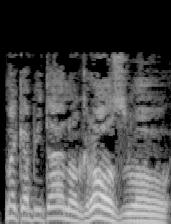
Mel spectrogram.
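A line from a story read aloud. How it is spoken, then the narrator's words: Exclamation. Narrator (Italian): esclamò D'Artagnan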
